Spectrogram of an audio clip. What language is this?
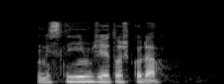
Czech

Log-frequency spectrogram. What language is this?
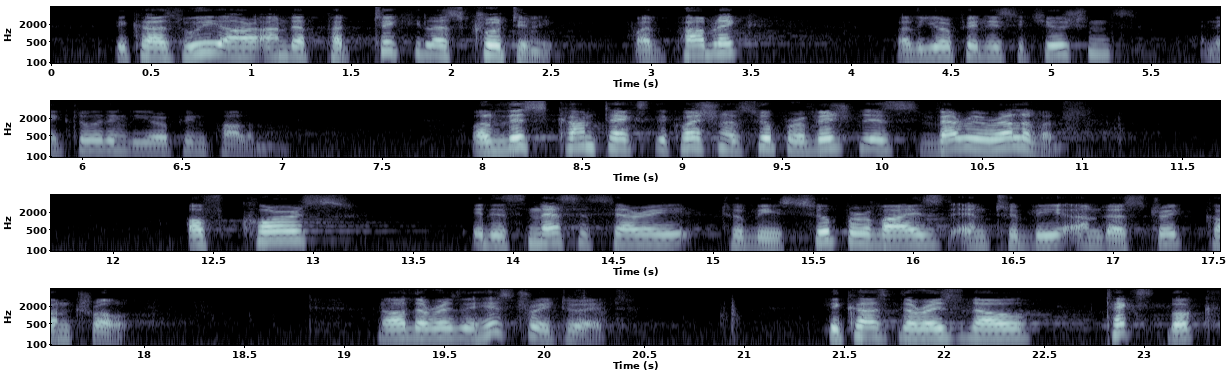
English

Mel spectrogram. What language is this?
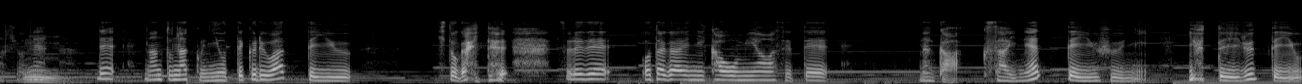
Japanese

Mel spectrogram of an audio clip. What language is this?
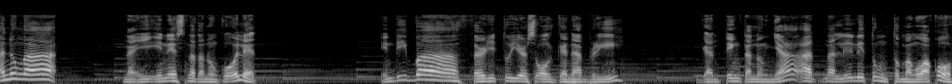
Filipino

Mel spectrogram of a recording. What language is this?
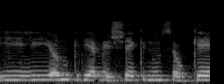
Portuguese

